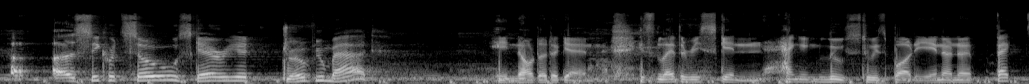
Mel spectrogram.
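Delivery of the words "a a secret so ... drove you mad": slow, high, hesitant asking; wary question. Acted. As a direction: coax the secret out slowly. Questioning the cave creature.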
